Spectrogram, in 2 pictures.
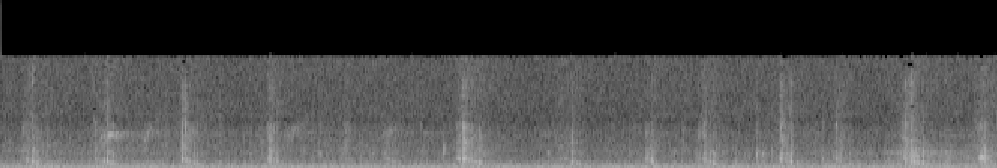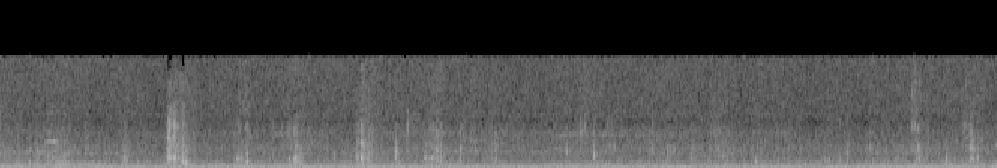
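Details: A plump Shiba Inu munches a senbei rice cracker, giving a long run of small, dry crunches and crackles at an uneven pace, set against a constant low hum.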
